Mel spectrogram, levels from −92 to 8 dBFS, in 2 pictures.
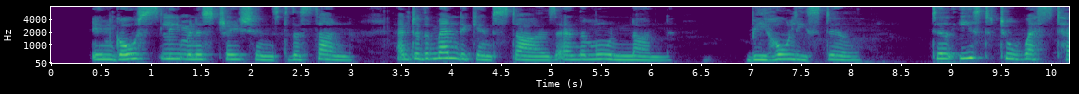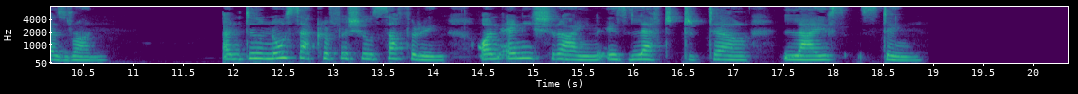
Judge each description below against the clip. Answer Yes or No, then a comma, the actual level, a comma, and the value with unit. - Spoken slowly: Yes, slow, 110 wpm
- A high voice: Yes, high, 235 Hz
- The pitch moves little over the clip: No, average, 4.2 semitones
